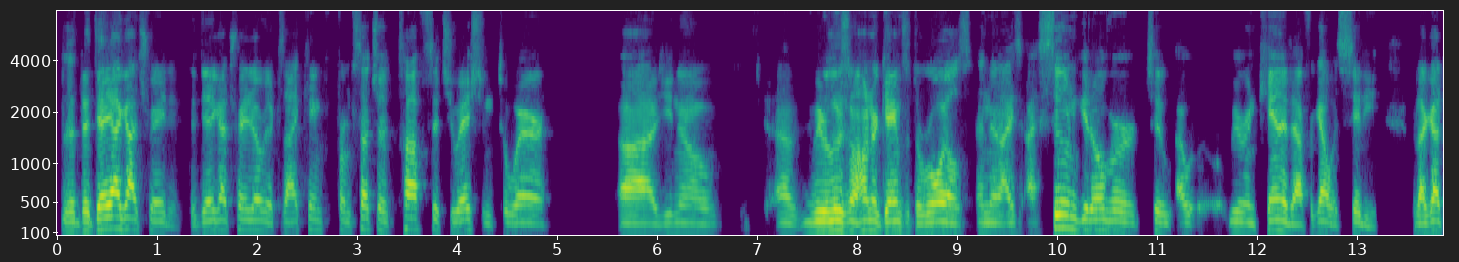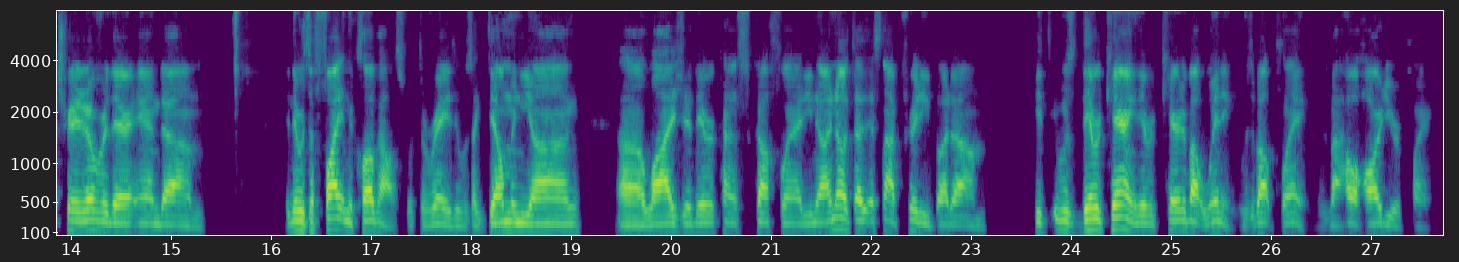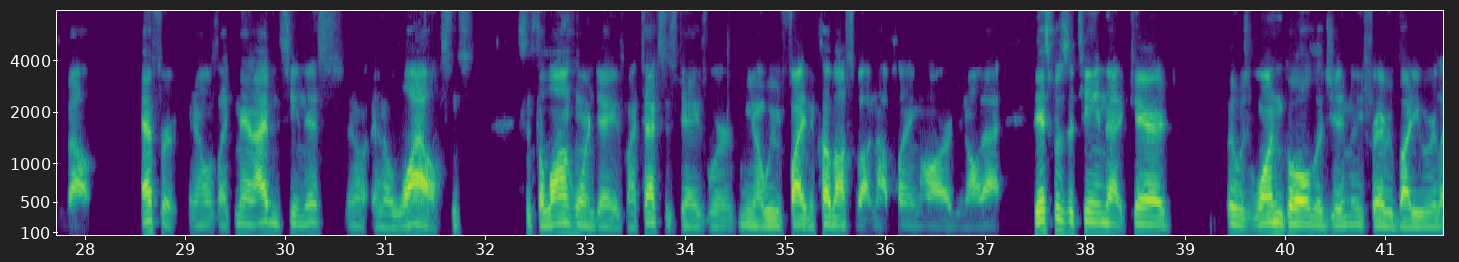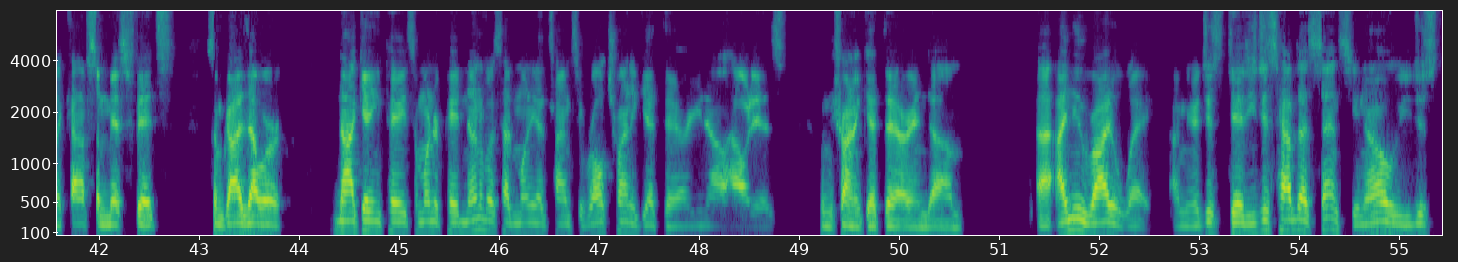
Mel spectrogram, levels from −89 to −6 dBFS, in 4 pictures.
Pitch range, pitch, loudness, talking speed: 105-125 Hz, 115 Hz, -23 LUFS, 250 wpm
